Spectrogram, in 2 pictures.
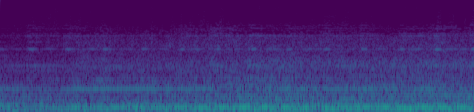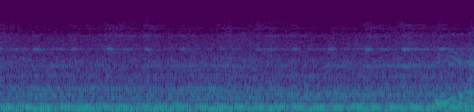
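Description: A locomotive rumbles steadily along the rails, a heavy, continuous low-pitched churn with faint rhythmic clatter and a thin metallic whine running through it, holding level throughout.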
